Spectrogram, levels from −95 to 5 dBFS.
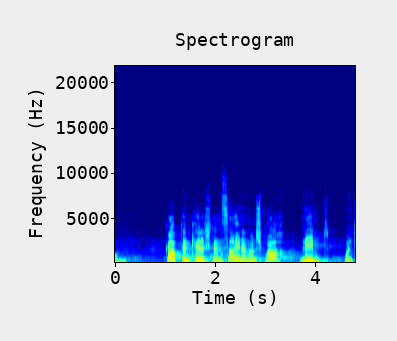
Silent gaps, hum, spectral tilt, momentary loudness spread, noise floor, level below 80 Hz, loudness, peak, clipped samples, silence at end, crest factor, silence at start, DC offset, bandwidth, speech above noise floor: none; none; -8 dB/octave; 14 LU; -74 dBFS; -70 dBFS; -39 LUFS; -18 dBFS; under 0.1%; 0.05 s; 22 dB; 0 s; under 0.1%; 7.8 kHz; 36 dB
